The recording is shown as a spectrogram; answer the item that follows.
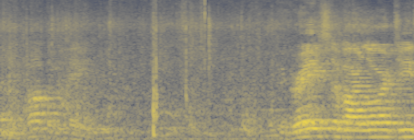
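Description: A man's voice chanting on long, held pitches, in the manner of a priest intoning the liturgy. It starts about three seconds in, after a quieter stretch broken by a single sharp click.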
